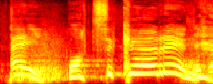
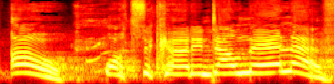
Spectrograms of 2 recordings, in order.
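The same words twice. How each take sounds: First: Slow Cardiff Welsh catchphrase; Cardiff accent. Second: Slow, sing-song south Wales voice; southern Welsh accent. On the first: Son doing a Welsh-off in a slow Cardiff accent. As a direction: drawl it out like a Cardiff local. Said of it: "you're being more like Cardiff". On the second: Mum in a Welsh-off doing a south Wales accent. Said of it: "I am doing more southern". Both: Acted.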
